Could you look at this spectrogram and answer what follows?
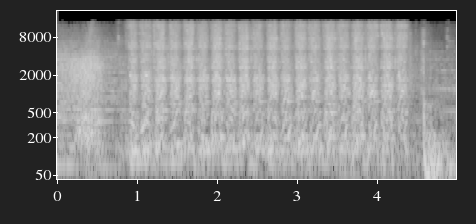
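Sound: sawing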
